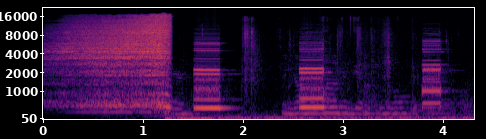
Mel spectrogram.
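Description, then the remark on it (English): A harsh, swelling electronic hiss cuts off abruptly, followed by three buzzy, harmonic beeps from toys broken at a workshop in a warehouse, spaced roughly a second apart over a low background hum. “I was there to capture the alien screams of toys broken in the most interesting ways and the minds that broke them.”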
